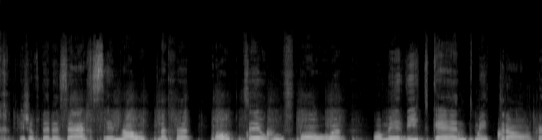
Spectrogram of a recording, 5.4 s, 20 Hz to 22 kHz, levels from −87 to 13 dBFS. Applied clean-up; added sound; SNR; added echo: neural mask model RNNoise.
